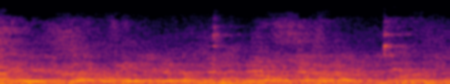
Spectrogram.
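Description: Many people chattering at once in a large hall, a steady din of overlapping voices from diners at their tables, with a few faint light clicks.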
